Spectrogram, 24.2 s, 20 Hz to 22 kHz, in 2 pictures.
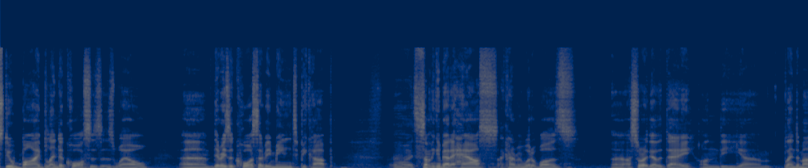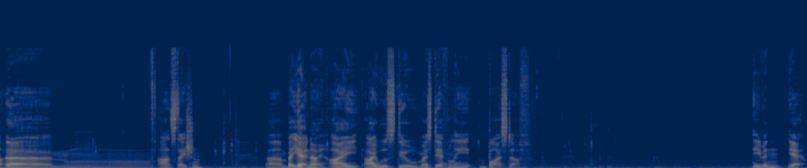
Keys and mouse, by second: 8.8-10.1 right drag, 10.1-24.2 middle drag, 10.9 s, 13.4 g, 14.3 s, 15.3 g, 18.2 s, 18.7 g, 19.8 z.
